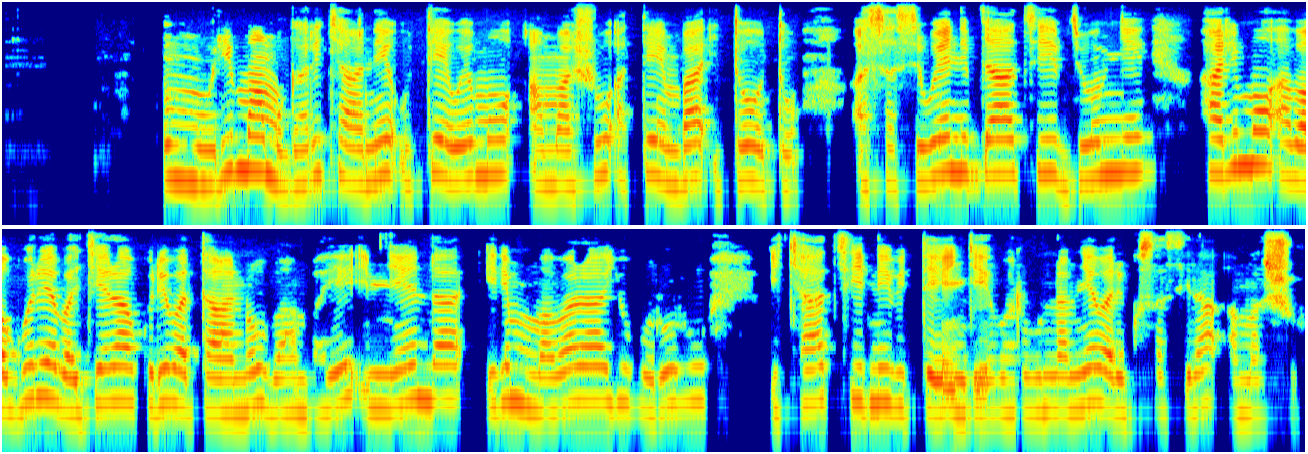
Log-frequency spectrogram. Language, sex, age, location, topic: Kinyarwanda, female, 50+, Nyagatare, agriculture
